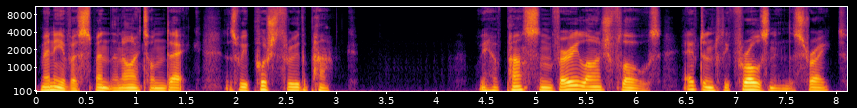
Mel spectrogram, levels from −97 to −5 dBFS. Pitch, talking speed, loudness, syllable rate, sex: 115 Hz, 190 wpm, -19 LUFS, 5.4 syllables/s, male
